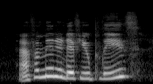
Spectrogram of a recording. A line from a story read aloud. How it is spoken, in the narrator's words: shouted the man over his shoulder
